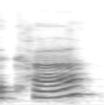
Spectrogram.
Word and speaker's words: occur: 2 syllables. Occurring and occurred, the root word is occur, occur, occur, occur.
